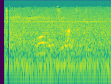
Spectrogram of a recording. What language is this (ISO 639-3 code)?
zho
